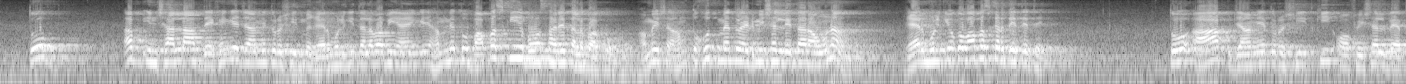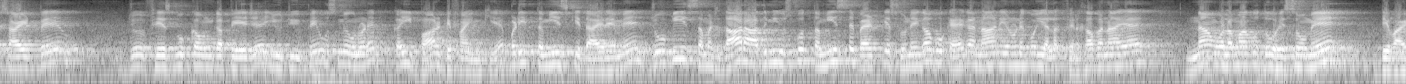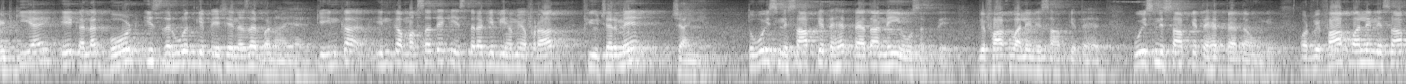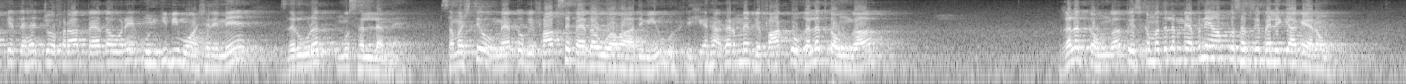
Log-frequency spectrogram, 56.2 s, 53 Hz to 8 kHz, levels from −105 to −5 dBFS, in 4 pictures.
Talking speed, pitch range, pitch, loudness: 230 wpm, 155-195 Hz, 175 Hz, -11 LUFS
